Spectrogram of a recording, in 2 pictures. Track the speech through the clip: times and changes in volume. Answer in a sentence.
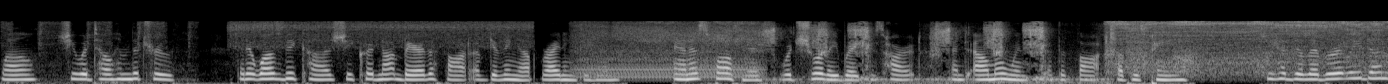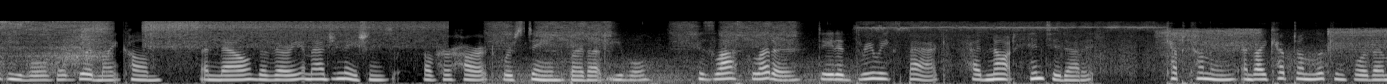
You can hear the speech from 0.0 to 11.9 s, at a steady volume; from 12.6 to 24.9 s, at a steady volume; and briefly from 25.6 to 27.7 s.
